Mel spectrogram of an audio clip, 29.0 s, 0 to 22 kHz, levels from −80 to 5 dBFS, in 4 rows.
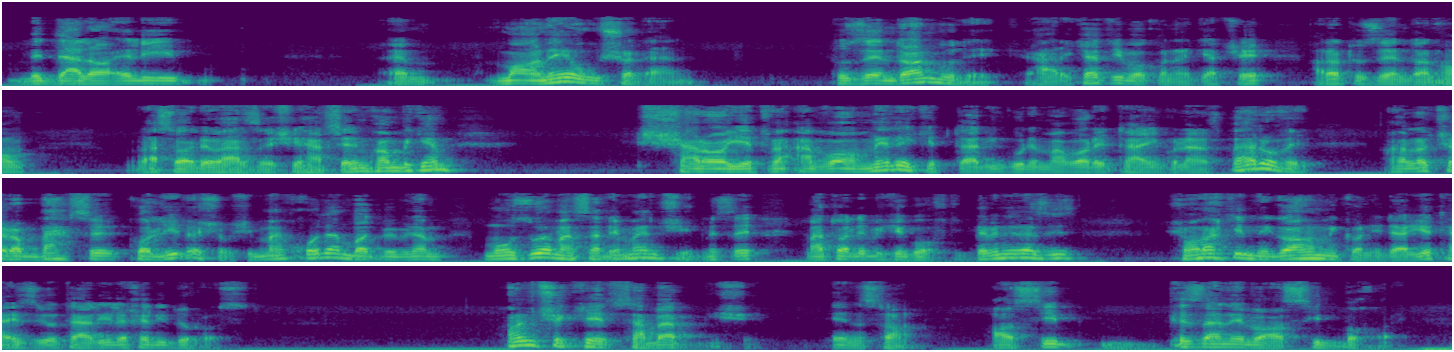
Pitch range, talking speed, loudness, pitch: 90-120 Hz, 150 wpm, -19 LUFS, 100 Hz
